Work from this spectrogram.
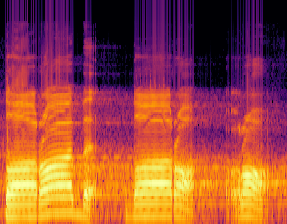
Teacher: Ra hukum bacaannya ditebalkan karena ra-nya berharokat fathah dengan posisi pangkal lidah naik ke langit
